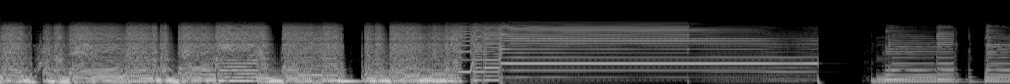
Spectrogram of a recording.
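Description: Cort G290 FAT II electric guitar played with heavy distortion. A fast, choppy riff runs for about five seconds, then a chord rings out for about three seconds and cuts off suddenly. After a brief gap the riffing starts again near the end.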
